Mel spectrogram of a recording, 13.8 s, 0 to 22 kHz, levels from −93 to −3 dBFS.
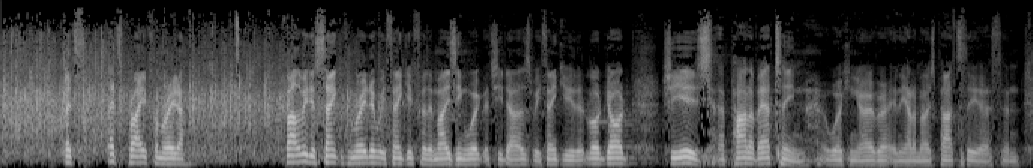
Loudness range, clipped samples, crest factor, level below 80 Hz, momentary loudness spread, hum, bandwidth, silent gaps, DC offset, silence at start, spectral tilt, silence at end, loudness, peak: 5 LU; under 0.1%; 24 dB; -72 dBFS; 11 LU; none; 17 kHz; none; under 0.1%; 0 s; -3.5 dB/octave; 0 s; -31 LUFS; -8 dBFS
